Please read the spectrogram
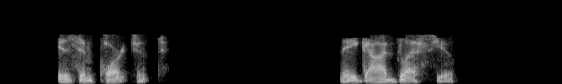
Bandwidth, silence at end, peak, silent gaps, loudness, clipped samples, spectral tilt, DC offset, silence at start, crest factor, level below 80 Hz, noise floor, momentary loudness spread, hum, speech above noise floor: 4.2 kHz; 1.1 s; -4 dBFS; none; -21 LUFS; under 0.1%; -4 dB/octave; under 0.1%; 0.6 s; 20 dB; -62 dBFS; -76 dBFS; 13 LU; none; 56 dB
